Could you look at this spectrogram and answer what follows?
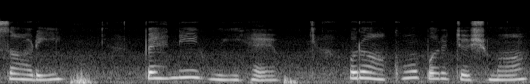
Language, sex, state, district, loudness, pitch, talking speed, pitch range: Hindi, male, Punjab, Kapurthala, -17 LUFS, 245 Hz, 90 wpm, 215-285 Hz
